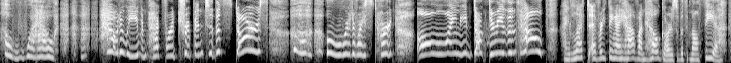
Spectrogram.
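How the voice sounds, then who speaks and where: High, girlish, earnest young healer. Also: dry recording, studio quality. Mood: relieved, grateful. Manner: earnest, expressive. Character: earnest, excitable, caring young female healer and researcher. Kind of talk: English video game voice acting.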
